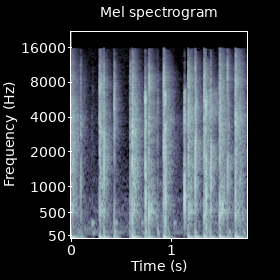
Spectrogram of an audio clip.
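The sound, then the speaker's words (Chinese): A small group claps together on a count of one-two-three to congratulate a colleague on one year at an advertising agency, a quick, slightly uneven burst of sharp, bright slaps, roughly a dozen hits over under two seconds, with no talking. “哎，真的是要先帮你鼓鼓掌，我们来一起鼓掌好不好？”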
